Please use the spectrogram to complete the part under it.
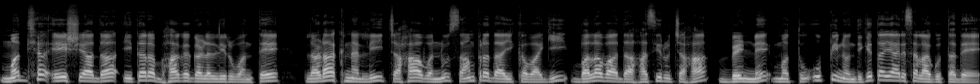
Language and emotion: Kannada, neutral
